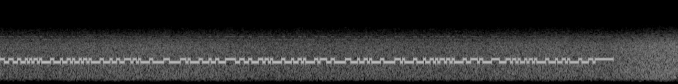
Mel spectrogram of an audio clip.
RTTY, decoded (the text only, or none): … DE CETTE MINE EUT ETE FECONDE EN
